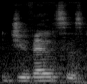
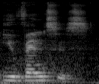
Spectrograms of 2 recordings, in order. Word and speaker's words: Juventus: This is a game that Juventus, okay, in Nigeria we call it Juventus. The pronunciation is actually Juventus.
